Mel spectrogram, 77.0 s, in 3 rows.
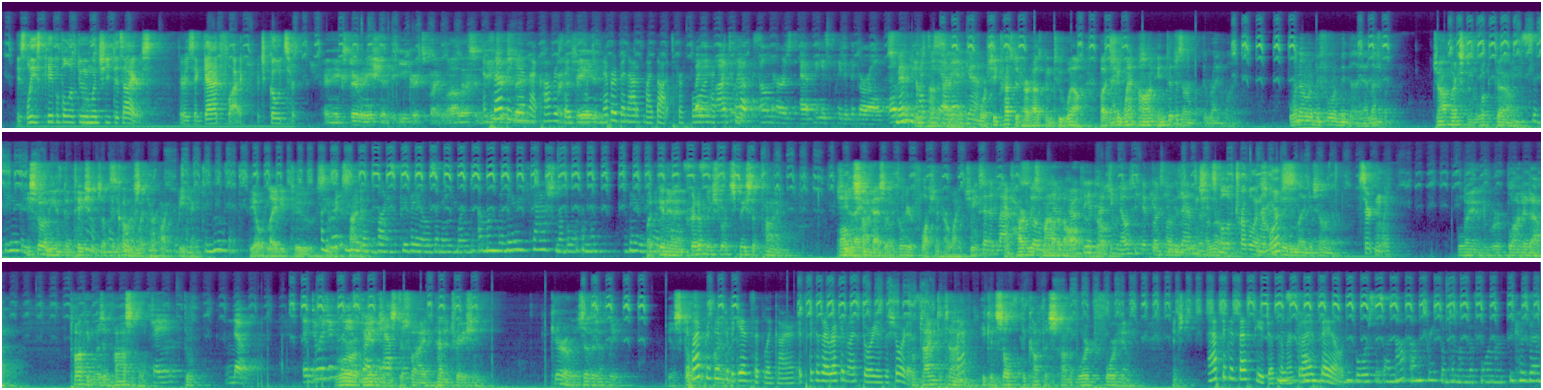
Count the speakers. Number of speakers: nine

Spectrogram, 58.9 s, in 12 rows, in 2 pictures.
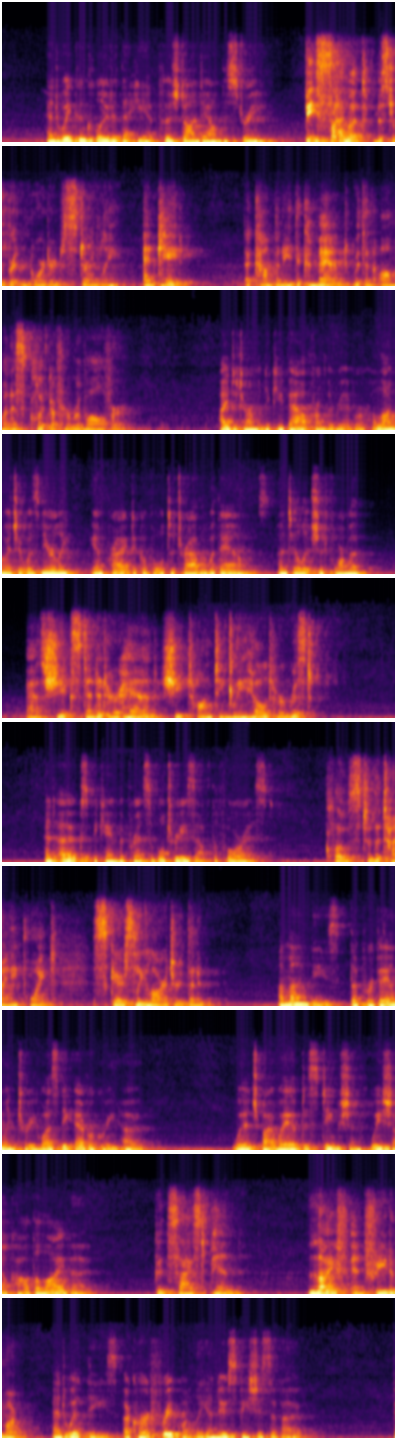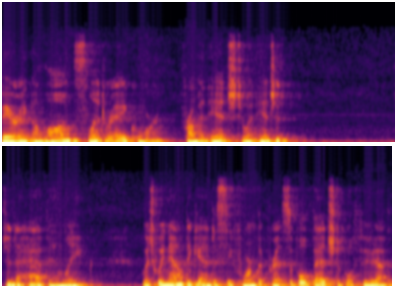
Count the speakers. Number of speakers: two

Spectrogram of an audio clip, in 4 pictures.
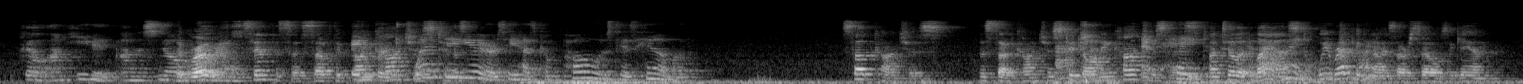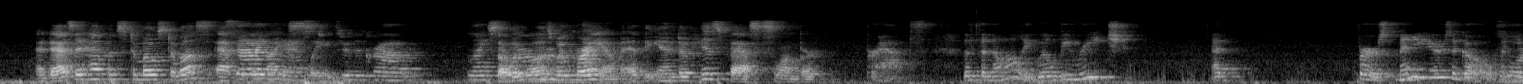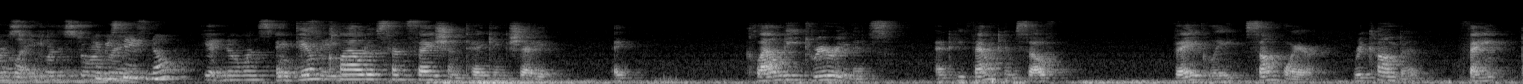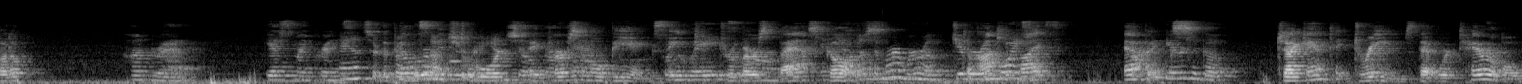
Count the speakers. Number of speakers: three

